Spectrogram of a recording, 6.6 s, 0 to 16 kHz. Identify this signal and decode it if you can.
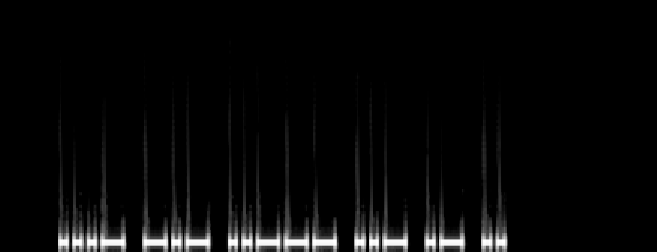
Morse code, heard as a keyed tone, about 17 wpm, 700 Hz. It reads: VK2UAI
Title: DXCC-100 Call Signs - 6 Characters - 17wpm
